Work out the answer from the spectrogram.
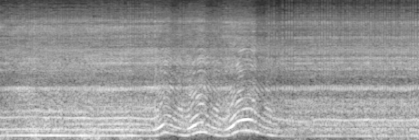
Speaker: okay fired up see how she goes it's a good sign really rich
